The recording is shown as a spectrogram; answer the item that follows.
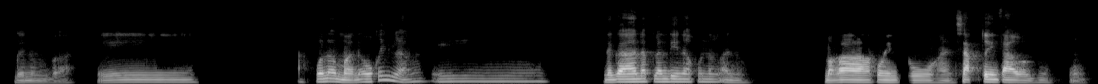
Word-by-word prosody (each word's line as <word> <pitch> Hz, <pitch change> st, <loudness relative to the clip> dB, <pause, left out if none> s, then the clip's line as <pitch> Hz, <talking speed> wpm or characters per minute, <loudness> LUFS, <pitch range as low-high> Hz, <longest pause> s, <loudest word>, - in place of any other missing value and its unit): Ganun 90 Hz, -3 st, -11 dB
ba? 80 Hz, +3 st, -17 dB, 0.2 s
Eh, 110 Hz, +2 st, -8 dB, 1.0 s
ah, -, -, -19 dB
ako -, -, -13 dB
naman 110 Hz, -5 st, +1 dB
okey 180 Hz, +12 st, -2 dB
lang, 135 Hz, -2 st, -8 dB
eh, 135 Hz, 0 st, -11 dB, 1.4 s
naghahanap 125 Hz, +4 st, +5 dB
lang 130 Hz, -1 st, +1 dB
din 130 Hz, 0 st, 0 dB
ako 125 Hz, 0 st, -4 dB
ng 120 Hz, -1 st, -7 dB
ano, 100 Hz, -3 st, -8 dB, 0.9 s
makakuwentuhan, 100 Hz, -3 st, +2 dB
sakto 110 Hz, +4 st, +2 dB
yung 115 Hz, -1 st, +3 dB
tawag 95 Hz, -4 st, +2 dB
mo, 100 Hz, -2 st, -15 dB, 0.2 s
mm. -, -, -14 dB
110 Hz, 115 wpm, -21 LUFS, 100-125 Hz, 1.4 s, naghahanap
